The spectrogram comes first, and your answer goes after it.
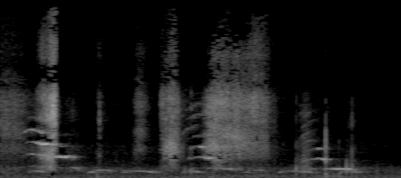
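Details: Kittens fighting, with short high mewing calls and squeaks, some rising and falling, scattered through the scuffle along with rustling and soft thumps.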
